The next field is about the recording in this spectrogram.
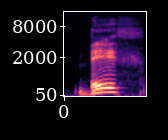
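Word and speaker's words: בּ: Beth is simply b, and then you have the veth here is pronounced as v.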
